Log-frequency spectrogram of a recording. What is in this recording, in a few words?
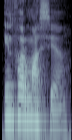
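"informasiya", Azerbaijani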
